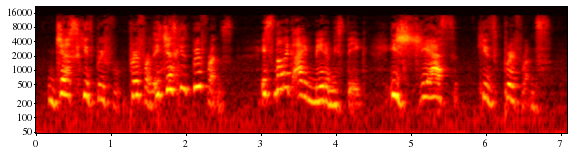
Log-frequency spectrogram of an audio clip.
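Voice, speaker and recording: A woman's raised, projected voice with a Japanese accent, high in pitch with very wide pitch swings, at a moderate pace over noticeable background noise. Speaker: streamer. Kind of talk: casual chat. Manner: hesitant, many fillers.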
